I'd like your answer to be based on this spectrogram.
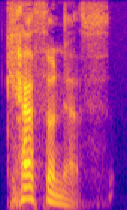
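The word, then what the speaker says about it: Kethoneth (כתנת): Kethoneth is the way you would pronounce it.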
